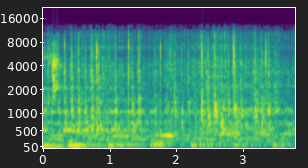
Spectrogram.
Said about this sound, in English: This is a National sewing machine. It's a Smythe-style sewing machine. All properly sewn, machine-sewn books are referred to as Smythe-sewn. It looks like a giant weaving loom with 5 large spools of thread at the top attached to 8 hooks and needles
